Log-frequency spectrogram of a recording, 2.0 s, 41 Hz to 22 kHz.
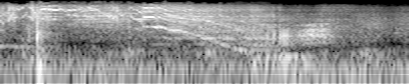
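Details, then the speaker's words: Volta 402 Virgo electric motorcycle on stand, rear wheel lifted and spinning; high thin whine sweeping down in pitch with faint squeal from rear brake area, getting louder over time; owner suspects brake; unconfirmed. "nyata ada di bagian rem remnya itu bunyi nging gitu coba ini nih di bagian rem itu bunyi jadi bunyinya sangat mengganggu"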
